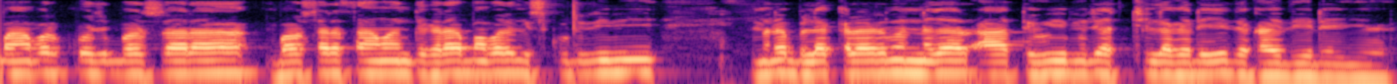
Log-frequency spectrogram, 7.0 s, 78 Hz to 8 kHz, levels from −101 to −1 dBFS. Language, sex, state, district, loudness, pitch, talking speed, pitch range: Hindi, male, Chhattisgarh, Bilaspur, -15 LUFS, 140 Hz, 230 wpm, 135-145 Hz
